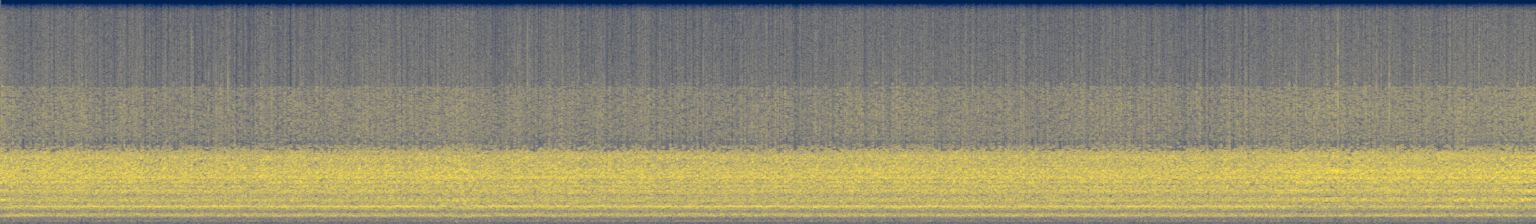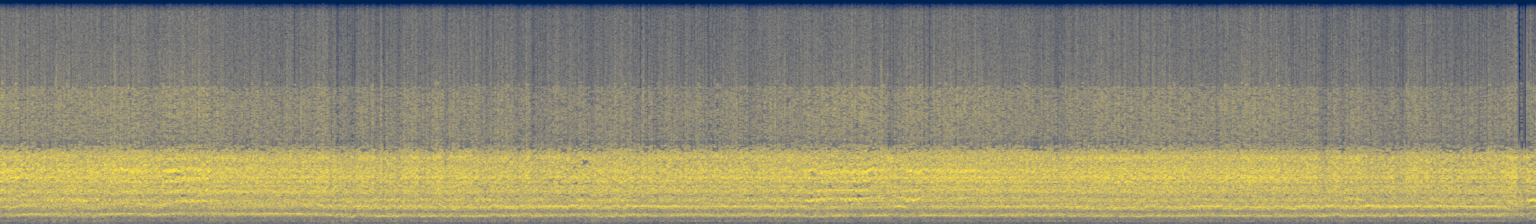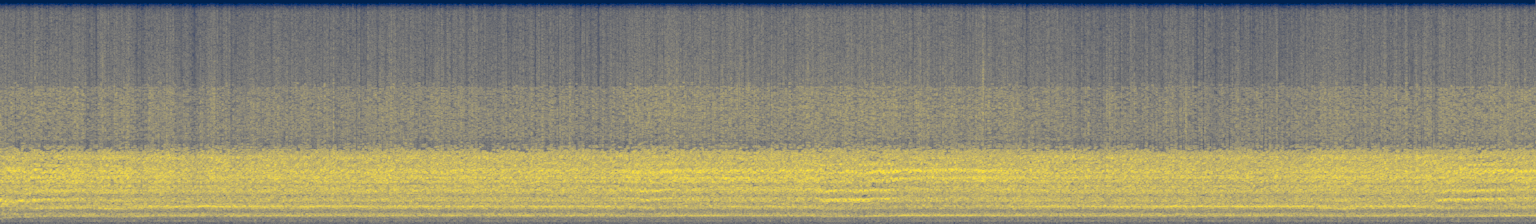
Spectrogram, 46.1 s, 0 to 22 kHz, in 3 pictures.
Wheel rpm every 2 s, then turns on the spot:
240, 230, 230, 230, 230, 230, 230, 230, 280, 240, 230, 230, 230, 220, 220, 210, 230, 230, 230, 220, 230, 230, 220.
none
